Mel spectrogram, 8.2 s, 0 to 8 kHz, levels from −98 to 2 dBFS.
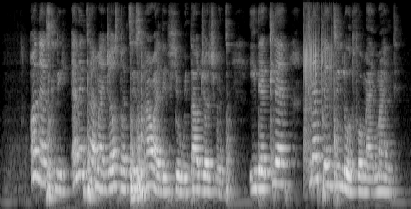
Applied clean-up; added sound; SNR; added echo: none; Fart; 17 dB; reverberation time 0.6 s.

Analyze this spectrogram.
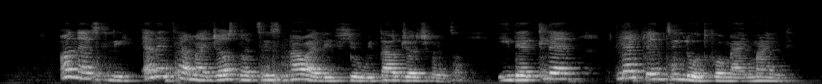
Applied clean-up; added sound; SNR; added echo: neural separator model SepFormer DNS4.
